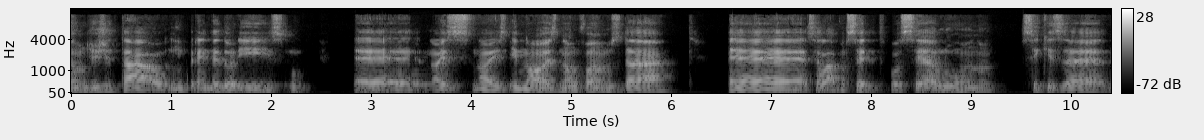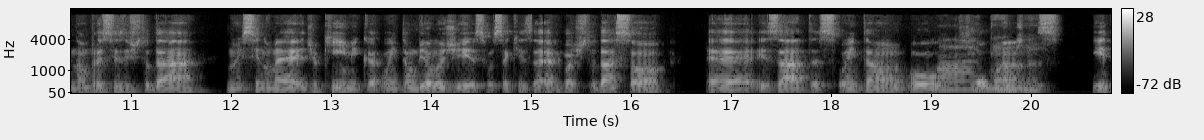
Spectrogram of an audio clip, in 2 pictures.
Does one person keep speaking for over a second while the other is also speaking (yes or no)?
yes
